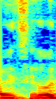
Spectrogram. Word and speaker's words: vencedor: En este caso la palabra vencedor es aguda, pues se carga la voz en la sílaba dor, en la última.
